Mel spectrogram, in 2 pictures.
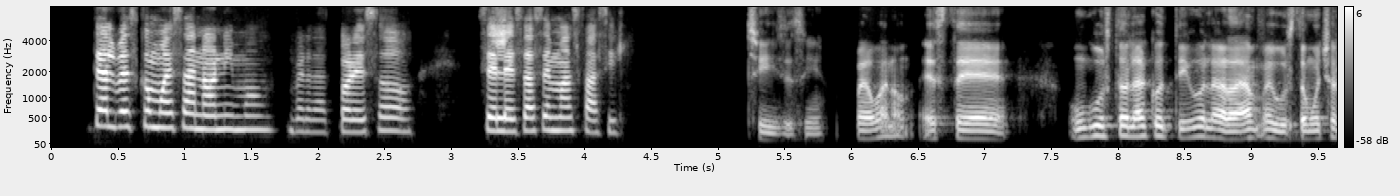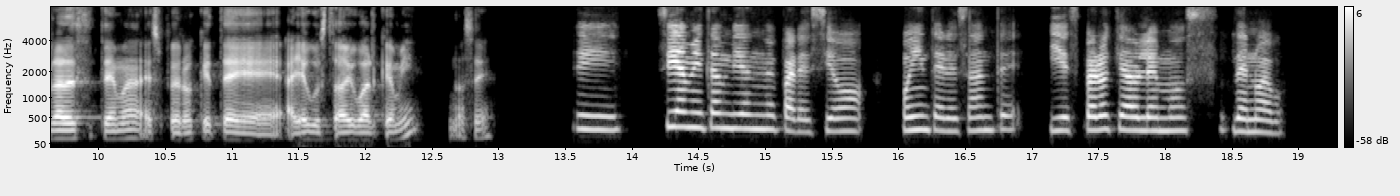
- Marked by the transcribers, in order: none
- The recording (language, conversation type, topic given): Spanish, unstructured, ¿Crees que las personas juzgan a otros por lo que comen?
- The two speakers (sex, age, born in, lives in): female, 30-34, Mexico, Mexico; male, 18-19, Mexico, Mexico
